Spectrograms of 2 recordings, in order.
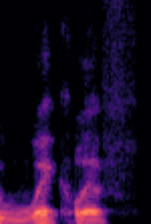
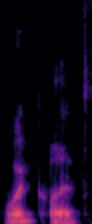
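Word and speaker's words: Wycliffe: Let's take it back to Wickliffe in the year 1395. Well, you might want to pronounce it Wcliffe. wood cliff. Pick your cliff. I don't care.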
